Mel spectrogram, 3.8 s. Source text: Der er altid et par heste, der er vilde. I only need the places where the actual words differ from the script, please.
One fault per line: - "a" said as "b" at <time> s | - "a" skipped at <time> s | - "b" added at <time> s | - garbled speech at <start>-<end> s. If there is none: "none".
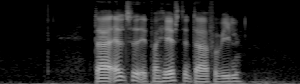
- "for" added at 2.6 s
